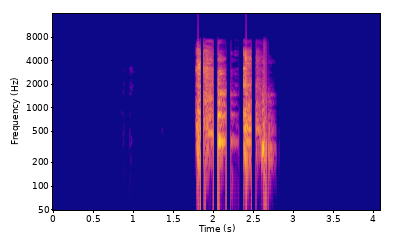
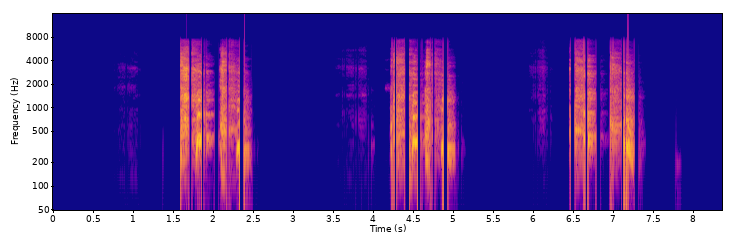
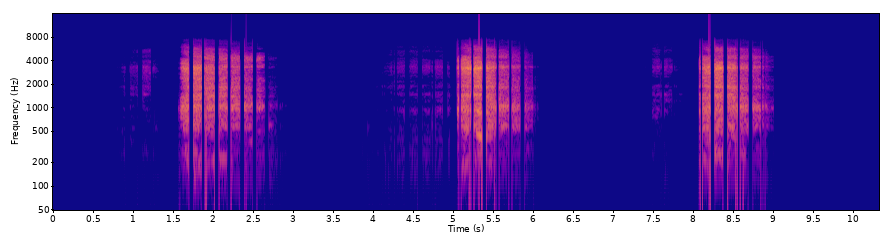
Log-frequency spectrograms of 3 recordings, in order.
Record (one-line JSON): {"cough_length": "4.1 s", "cough_amplitude": 26633, "cough_signal_mean_std_ratio": 0.24, "three_cough_length": "8.4 s", "three_cough_amplitude": 32768, "three_cough_signal_mean_std_ratio": 0.28, "exhalation_length": "10.3 s", "exhalation_amplitude": 7244, "exhalation_signal_mean_std_ratio": 0.29, "survey_phase": "alpha (2021-03-01 to 2021-08-12)", "age": "65+", "gender": "Female", "wearing_mask": "No", "symptom_none": true, "smoker_status": "Never smoked", "respiratory_condition_asthma": false, "respiratory_condition_other": false, "recruitment_source": "REACT", "submission_delay": "2 days", "covid_test_result": "Negative", "covid_test_method": "RT-qPCR"}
